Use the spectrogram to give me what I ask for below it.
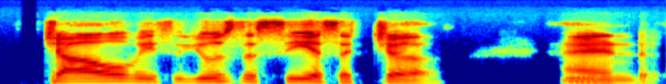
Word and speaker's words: ciao: with your C there we don't use it at a chair because there is no e there is no e and no I so ciao but if you don't have the I or the E is cow is okay good the difference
